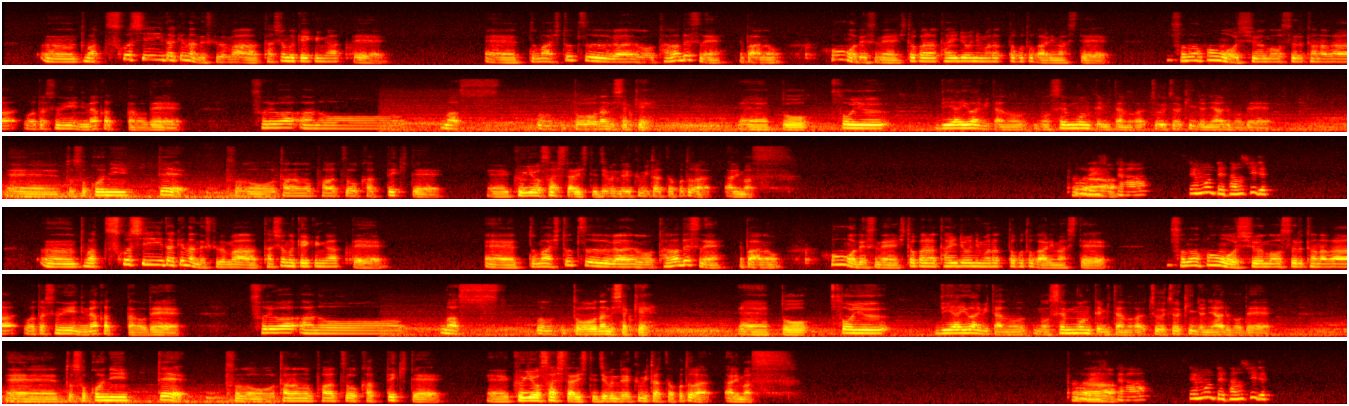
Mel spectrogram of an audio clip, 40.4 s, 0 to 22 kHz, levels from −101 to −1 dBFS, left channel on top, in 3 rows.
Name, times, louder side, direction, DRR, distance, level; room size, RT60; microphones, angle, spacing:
voice 1, 0.4-3.8 4.8-7.2 7.4-7.8 8.3-11.0 11.8-15.2 16.0-17.5 17.8-18.1 18.8-20.0 20.8-21.5 21.8-22.3 22.8-26.1 26.9-28.2 28.5-31.3 31.7-34.6 37.6-38.1, right 2 dB, 80° right, 0.7 m, -30 dB
sound 1, 17.2-29.7, left 1 dB, 35° left, 0.7 m, -46 dB
voice 2, 37.6-38.3 38.8-39.5, left 1 dB, 5° left, 0.3 m, -33 dB
2.6 x 2.2 x 3.1 m
head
